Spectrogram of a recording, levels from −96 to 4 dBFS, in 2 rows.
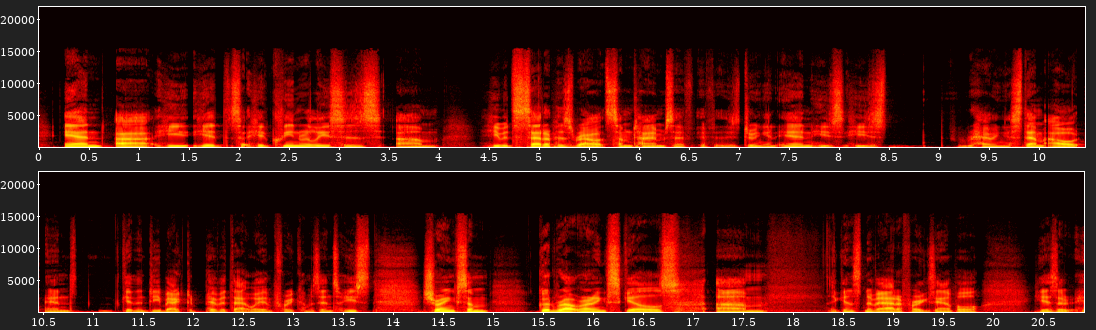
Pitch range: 70-85 Hz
